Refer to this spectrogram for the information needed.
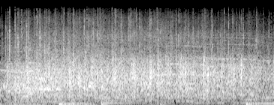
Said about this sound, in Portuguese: A multidão aplaude.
